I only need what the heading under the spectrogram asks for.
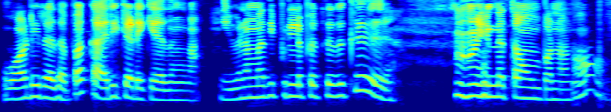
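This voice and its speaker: Woman doing a tired nagging cartoon mom, quick and dry. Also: sits high, no room sound, voice pushed down, natural voice. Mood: scolding. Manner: scolding, weary. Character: scolding middle-aged mother, tired, sharp-tongued.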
